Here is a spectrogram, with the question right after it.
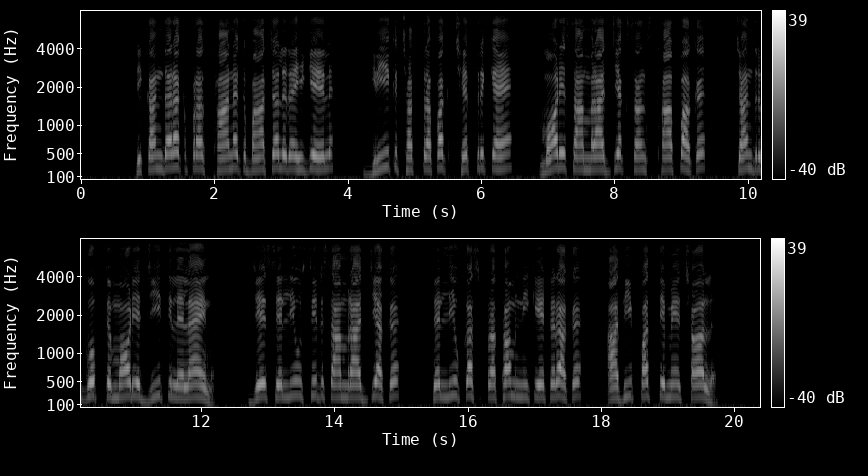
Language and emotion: Maithili, neutral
